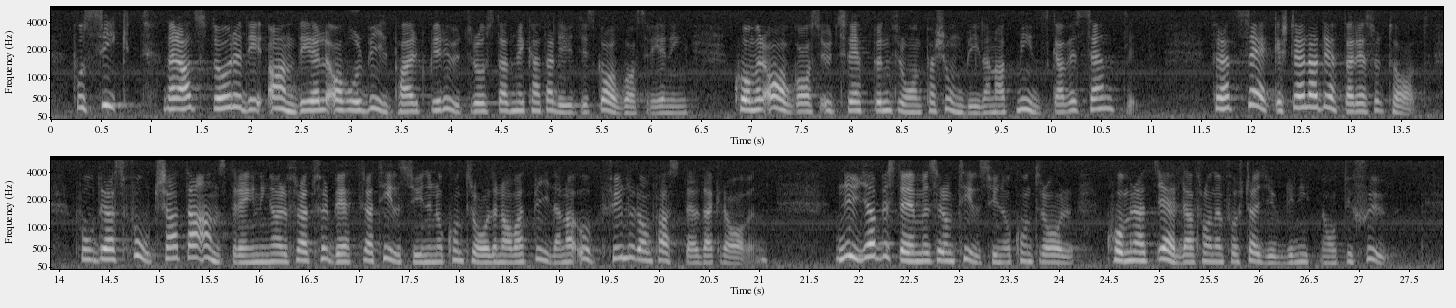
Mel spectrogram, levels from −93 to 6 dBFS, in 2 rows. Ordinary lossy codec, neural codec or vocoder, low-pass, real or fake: none; none; 5.4 kHz; real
